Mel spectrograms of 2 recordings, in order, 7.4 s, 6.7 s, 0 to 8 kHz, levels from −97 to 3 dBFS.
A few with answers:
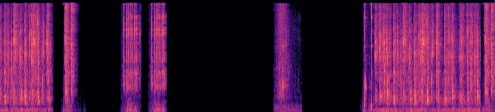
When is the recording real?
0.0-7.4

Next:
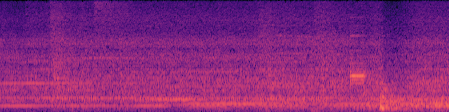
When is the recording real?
0.0-0.7; 4.7-6.7

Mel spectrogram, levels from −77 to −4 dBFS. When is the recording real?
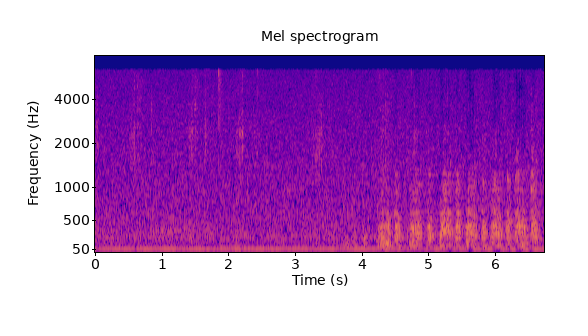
0.0-6.7

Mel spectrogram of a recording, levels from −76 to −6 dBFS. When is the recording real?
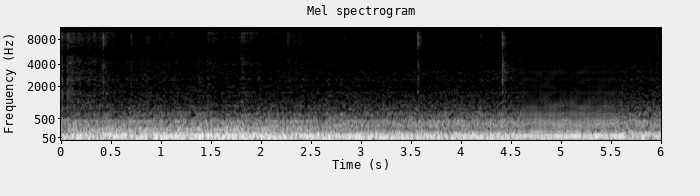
0.0-4.6; 5.6-6.0

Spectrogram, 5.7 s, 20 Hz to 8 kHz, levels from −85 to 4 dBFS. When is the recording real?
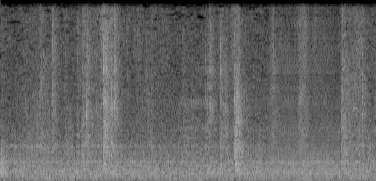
0.0-4.0; 5.1-5.7

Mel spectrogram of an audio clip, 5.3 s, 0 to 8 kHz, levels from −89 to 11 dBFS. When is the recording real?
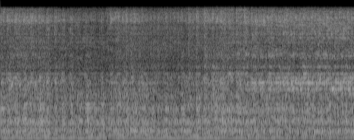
0.0-1.6; 3.7-5.3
